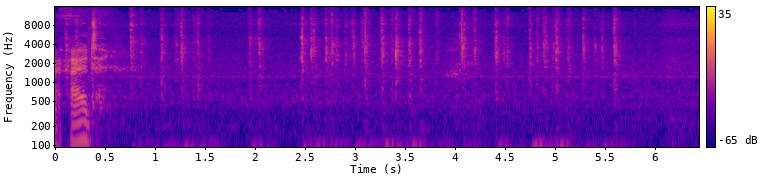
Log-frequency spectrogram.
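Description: Typing on a computer keyboard: a run of irregular key clicks lasting several seconds.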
